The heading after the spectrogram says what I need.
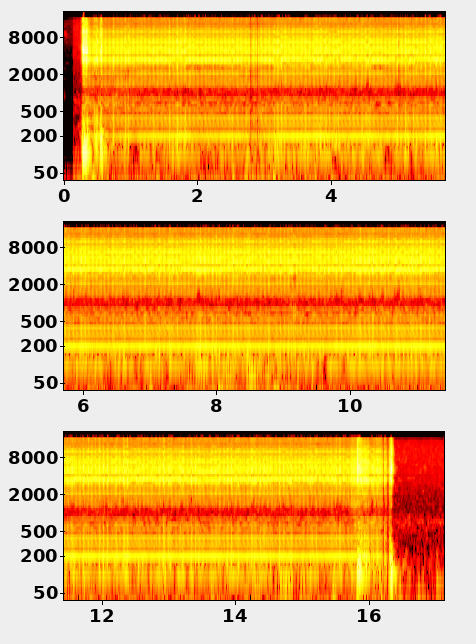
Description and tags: An Arc Welder, zapping.
welder, electric, zap, shock, electricity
